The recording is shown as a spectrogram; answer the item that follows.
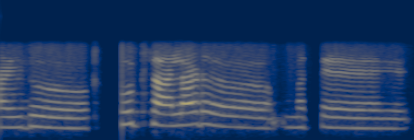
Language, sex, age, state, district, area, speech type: Kannada, female, 30-45, Karnataka, Chitradurga, urban, conversation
